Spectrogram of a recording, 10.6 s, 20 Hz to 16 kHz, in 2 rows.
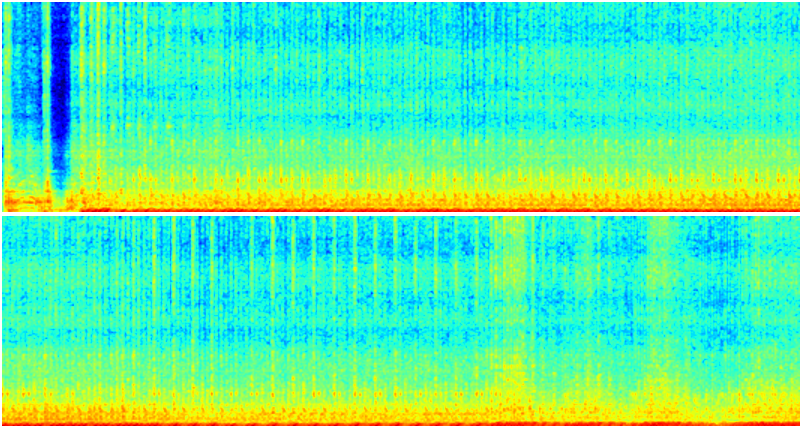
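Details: VW diesel truck, 43 years old, first start in a year on a ten-year-old battery after glow plugs, in neutral: a short crank, then it catches at once and settles into a steady, even idle clatter.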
